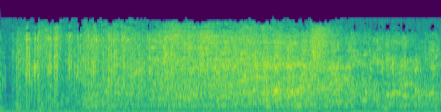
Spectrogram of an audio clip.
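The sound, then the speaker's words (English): A new dishwashing machine, assembled by the owner along with other kitchen appliances, churns steadily while dishes rattle, clatter and break inside it in a dense, continuous racket lasting several seconds, with no pauses and no voices. “I don't see why it should break the dishes.”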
